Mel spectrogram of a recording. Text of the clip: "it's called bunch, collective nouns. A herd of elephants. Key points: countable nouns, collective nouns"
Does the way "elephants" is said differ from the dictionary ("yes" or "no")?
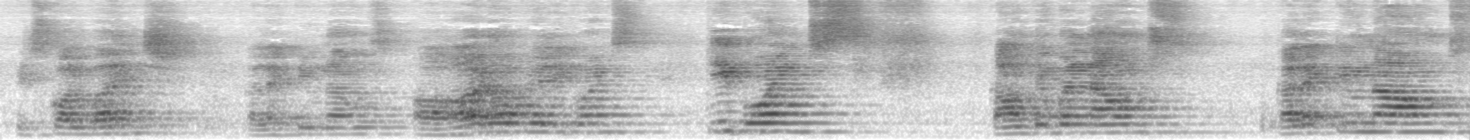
yes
